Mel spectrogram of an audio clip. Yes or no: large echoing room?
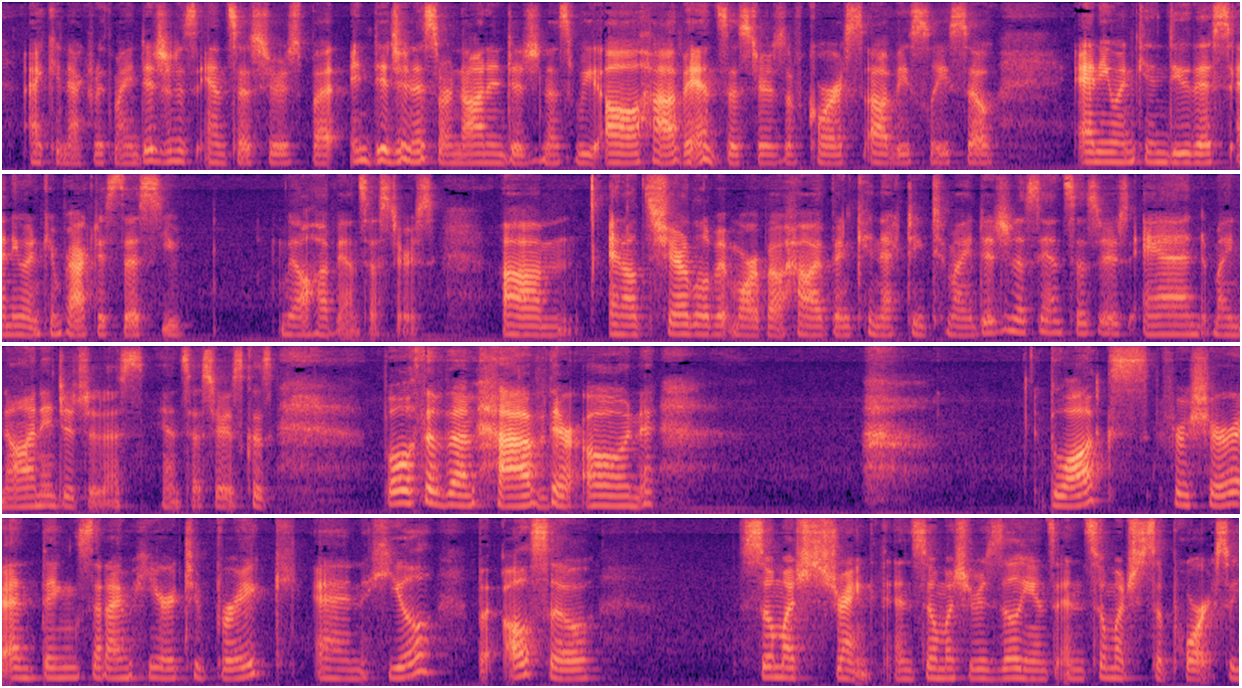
no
